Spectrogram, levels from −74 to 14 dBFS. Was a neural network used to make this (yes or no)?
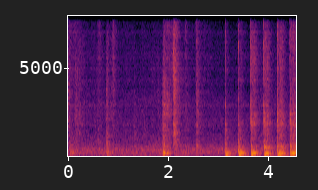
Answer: yes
